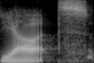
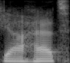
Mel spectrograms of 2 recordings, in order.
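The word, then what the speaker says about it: Yachats: It looks like yachts with a a before the T, but it's Yahhats is what they how they say it.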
